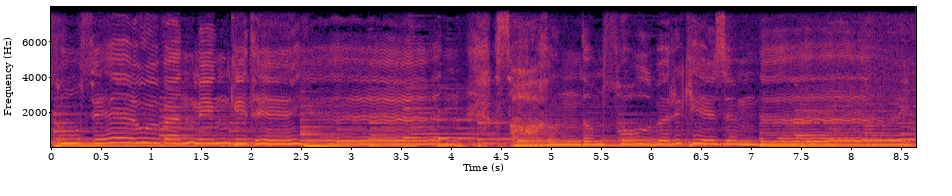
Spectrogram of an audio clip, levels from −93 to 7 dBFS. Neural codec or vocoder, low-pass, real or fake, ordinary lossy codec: none; none; real; none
